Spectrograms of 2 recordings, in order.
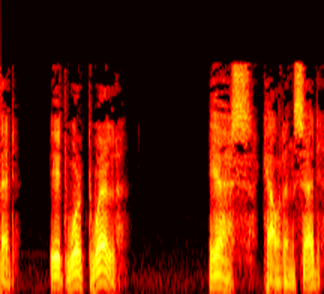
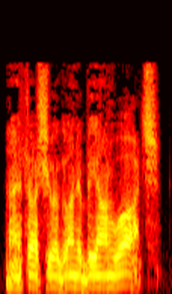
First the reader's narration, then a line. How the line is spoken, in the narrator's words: Teft growled at Lopin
